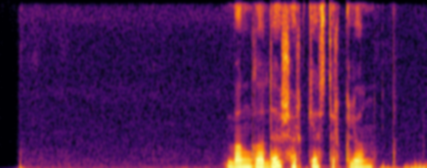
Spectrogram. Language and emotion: Russian, neutral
